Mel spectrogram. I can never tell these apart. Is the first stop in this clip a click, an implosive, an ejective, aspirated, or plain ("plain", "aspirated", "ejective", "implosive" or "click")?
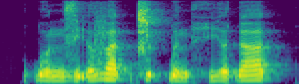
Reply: implosive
